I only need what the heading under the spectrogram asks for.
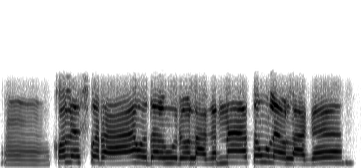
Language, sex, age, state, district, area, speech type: Bodo, female, 30-45, Assam, Udalguri, urban, conversation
